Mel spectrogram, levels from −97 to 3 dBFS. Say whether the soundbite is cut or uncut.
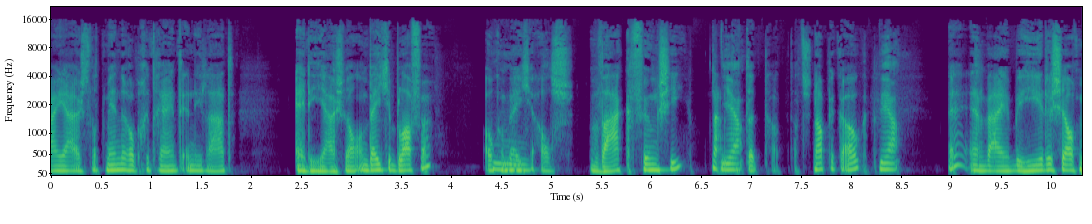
uncut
